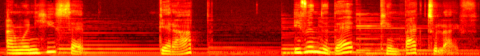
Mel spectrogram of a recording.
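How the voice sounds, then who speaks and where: A gentle, devout mother. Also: medium pitch, sing-song, a little slow, music in the background. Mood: tender. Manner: soft, tender, half-whispered. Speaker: voice actor. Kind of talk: audio drama acting.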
